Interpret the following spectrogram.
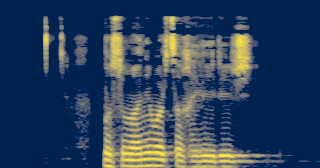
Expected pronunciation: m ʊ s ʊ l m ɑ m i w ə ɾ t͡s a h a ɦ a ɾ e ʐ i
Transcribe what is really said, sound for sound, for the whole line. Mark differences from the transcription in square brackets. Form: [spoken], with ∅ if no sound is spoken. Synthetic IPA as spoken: m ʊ s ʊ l m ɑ [n] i w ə ɾ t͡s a [x] a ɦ [e] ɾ e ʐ i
